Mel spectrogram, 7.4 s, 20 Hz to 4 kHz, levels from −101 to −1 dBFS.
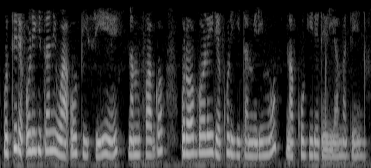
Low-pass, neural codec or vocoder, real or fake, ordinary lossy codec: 3.6 kHz; none; real; MP3, 24 kbps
